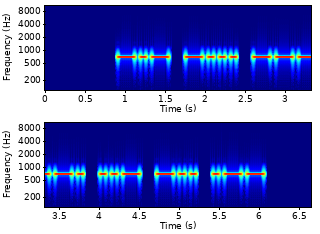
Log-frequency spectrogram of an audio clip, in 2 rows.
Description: Morse code, heard as a keyed tone, about 17 wpm, 700 Hz. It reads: KB9UDW
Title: Speed Racing - USA 2x3 Call Signs 17wpm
